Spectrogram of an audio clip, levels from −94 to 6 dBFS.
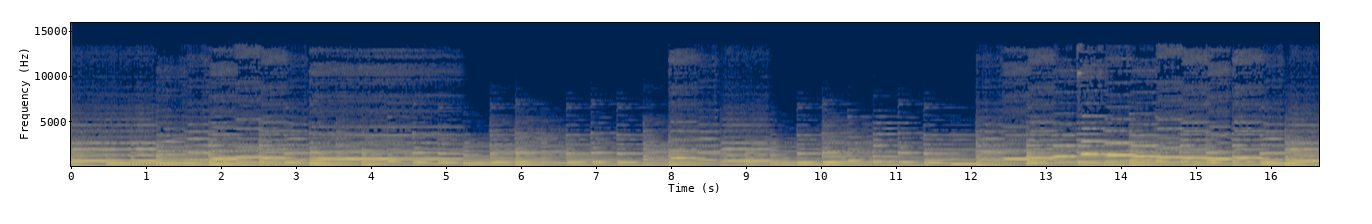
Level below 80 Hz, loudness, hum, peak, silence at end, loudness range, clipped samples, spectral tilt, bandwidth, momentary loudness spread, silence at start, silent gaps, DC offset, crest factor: -42 dBFS; -21 LUFS; none; -4 dBFS; 0 s; 5 LU; under 0.1%; -8 dB/octave; 13.5 kHz; 7 LU; 0 s; none; under 0.1%; 16 dB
